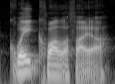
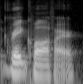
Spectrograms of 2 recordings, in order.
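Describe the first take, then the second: First: "Great" said as "gweat", "qualifier" ending in "-fiah"; mock baby-talk "gweat qualifiah" for "Great qualifier"; playful mispronunciation. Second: Said in the usual way. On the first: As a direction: turn the r in "Great" into w, drop it in "qualifier". Playful repeat, r turned to w.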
